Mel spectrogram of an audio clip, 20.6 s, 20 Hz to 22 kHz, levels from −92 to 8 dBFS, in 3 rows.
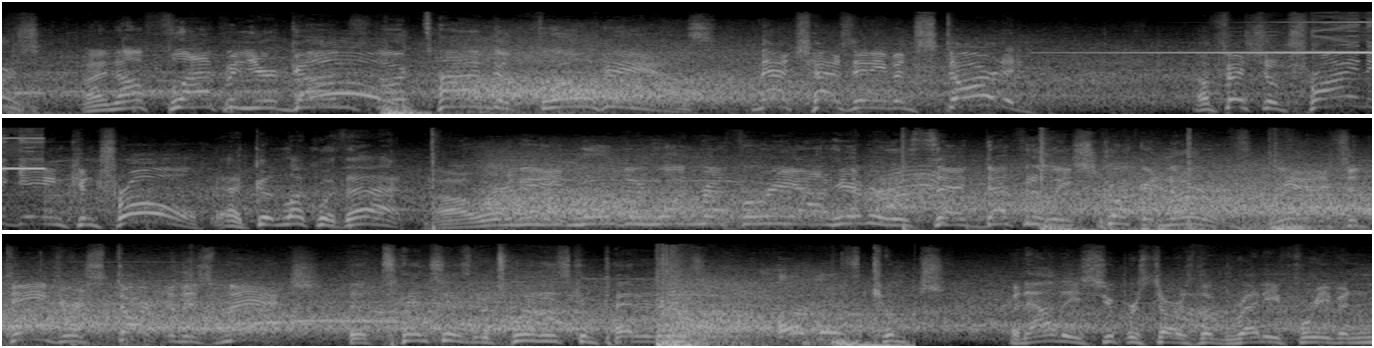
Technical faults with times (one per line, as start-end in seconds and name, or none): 5.14-7.09 loudspeaker feedback squeal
